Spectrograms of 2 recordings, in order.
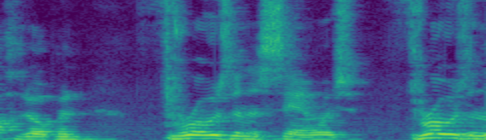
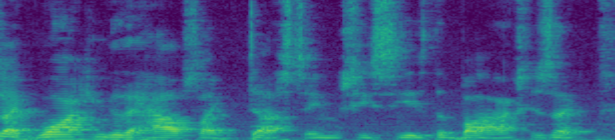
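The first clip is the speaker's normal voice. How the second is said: ordinary delivery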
